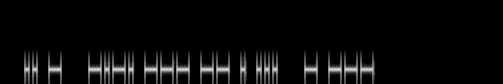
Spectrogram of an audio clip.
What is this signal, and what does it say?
Morse code, heard as a keyed tone, about 30 wpm, 700 Hz. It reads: IT COMES TO
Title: Sets of 3 Words 30wpm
